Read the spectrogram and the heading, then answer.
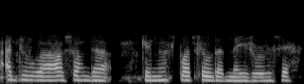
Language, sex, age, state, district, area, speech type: Manipuri, female, 30-45, Manipur, Chandel, rural, conversation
